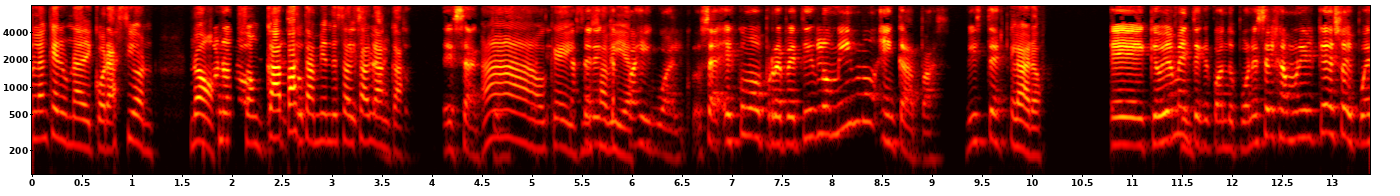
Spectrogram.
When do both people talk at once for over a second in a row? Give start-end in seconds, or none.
1.7-3.8, 4.5-6.1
